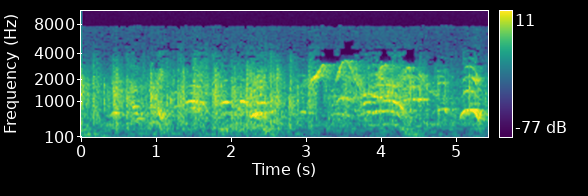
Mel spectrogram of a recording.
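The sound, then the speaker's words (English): An audience at amateur night at the Snake Pit applauds steadily, with dense clapping mixed with excited cheering and whooping voices. The crowd noise is full and sustained, with a lively shout rising near the end. “A great big round of applause.”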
